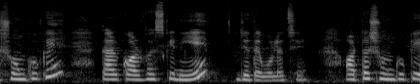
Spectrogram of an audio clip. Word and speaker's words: Corvus: দেখো CORVUS, এটার pronunciation হচ্ছে করভাস। সহজ যোগ বিয়োগ করতে পারছে।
